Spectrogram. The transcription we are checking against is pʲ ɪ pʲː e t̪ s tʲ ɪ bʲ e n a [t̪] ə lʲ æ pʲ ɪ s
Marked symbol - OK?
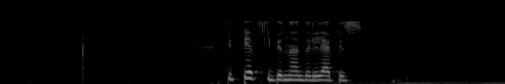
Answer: no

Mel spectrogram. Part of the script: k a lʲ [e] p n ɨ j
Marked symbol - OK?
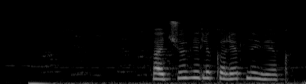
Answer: yes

